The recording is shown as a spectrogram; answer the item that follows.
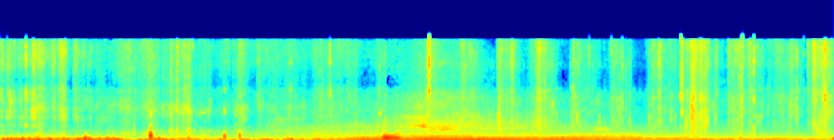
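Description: Wind buffeting the microphone as a low rumble, with footsteps crunching through dry grass and leaves as scattered clicks. About six seconds in comes one short wavering whine.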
